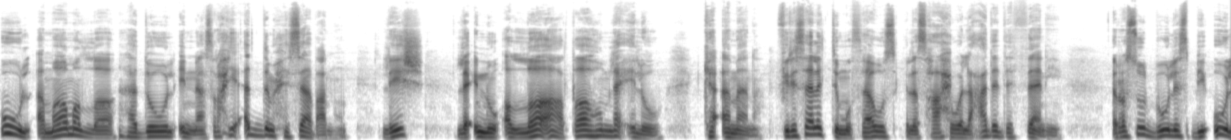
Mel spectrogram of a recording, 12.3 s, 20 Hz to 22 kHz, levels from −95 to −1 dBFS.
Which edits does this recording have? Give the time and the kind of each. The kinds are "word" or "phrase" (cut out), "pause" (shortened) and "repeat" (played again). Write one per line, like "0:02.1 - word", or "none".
0:01.2 - word
0:03.6 - pause
0:07.7 - pause
0:09.0 - word
0:09.5 - word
